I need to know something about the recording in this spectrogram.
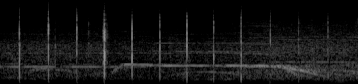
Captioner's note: applause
